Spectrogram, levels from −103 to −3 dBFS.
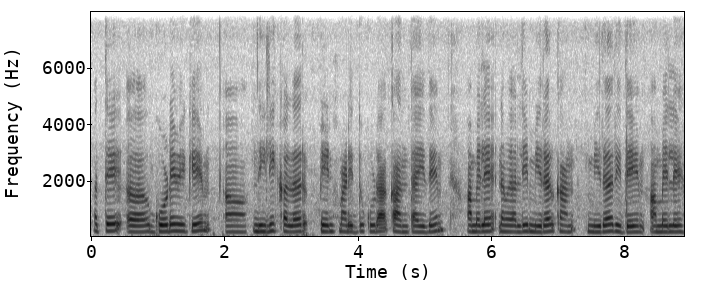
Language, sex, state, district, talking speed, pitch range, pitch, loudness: Kannada, female, Karnataka, Belgaum, 120 wpm, 215-235 Hz, 225 Hz, -19 LUFS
